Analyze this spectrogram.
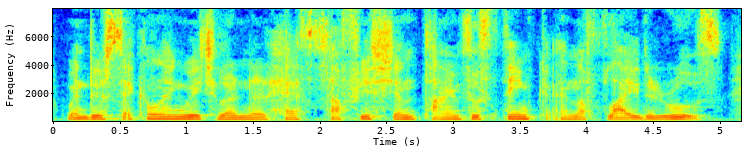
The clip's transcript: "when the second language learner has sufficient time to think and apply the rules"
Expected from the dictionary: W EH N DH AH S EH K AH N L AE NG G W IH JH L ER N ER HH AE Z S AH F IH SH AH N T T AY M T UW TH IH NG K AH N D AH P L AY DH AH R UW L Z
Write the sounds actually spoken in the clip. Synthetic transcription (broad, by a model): W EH N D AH S EH K AH N L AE NG G W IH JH L ER N ER HH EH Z S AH F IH SH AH N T T AY M T UW TH IH NG K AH N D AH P L AY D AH R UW L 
